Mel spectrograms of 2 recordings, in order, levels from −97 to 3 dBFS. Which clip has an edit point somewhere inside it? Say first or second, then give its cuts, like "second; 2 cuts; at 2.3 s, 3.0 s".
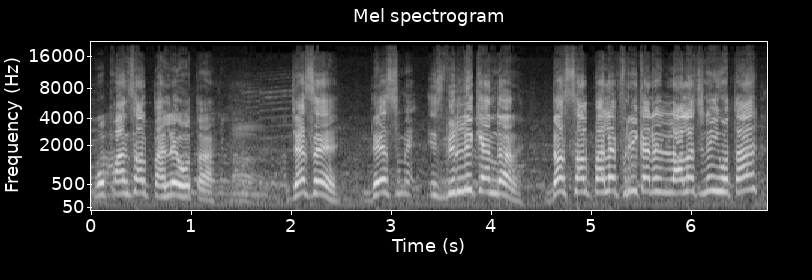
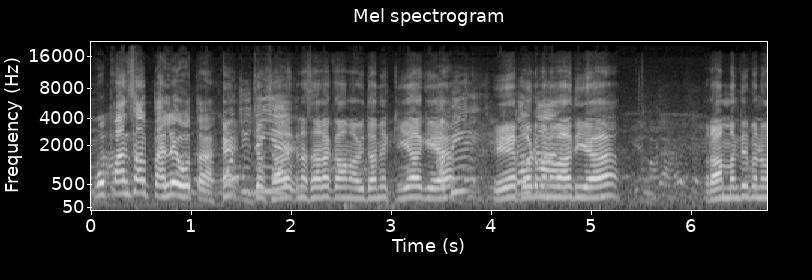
second; 1 cut; at 1.3 s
